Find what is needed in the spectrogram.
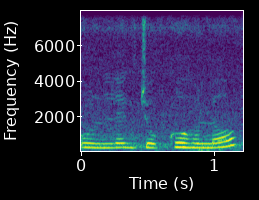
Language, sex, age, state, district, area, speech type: Bengali, female, 18-30, West Bengal, Alipurduar, rural, spontaneous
